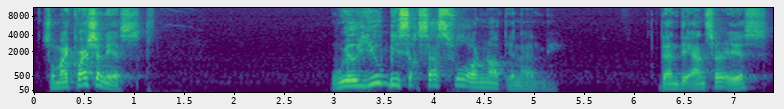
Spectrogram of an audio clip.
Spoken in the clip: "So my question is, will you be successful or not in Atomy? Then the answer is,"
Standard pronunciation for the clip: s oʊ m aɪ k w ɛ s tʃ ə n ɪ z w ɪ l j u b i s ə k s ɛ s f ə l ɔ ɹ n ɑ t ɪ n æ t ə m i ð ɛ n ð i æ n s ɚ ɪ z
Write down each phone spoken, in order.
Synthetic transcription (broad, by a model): s oʊ m aɪ k w ɛ s tʃ ə n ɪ s w ɪ l j u b i s ə k s ɛ s f ə l ɔ ɹ n ɑ t ɪ n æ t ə m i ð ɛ n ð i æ n s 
